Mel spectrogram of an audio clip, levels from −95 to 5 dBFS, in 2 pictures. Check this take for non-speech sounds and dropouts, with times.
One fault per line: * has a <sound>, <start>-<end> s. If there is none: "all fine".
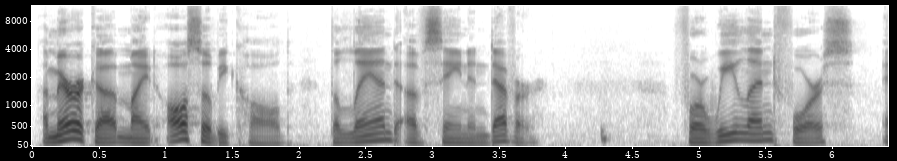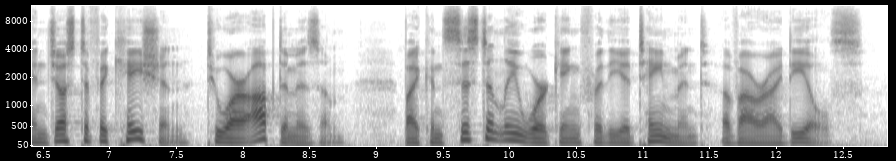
* has a cough, 4.3-4.4 s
